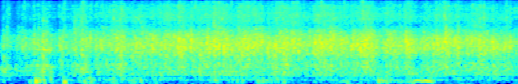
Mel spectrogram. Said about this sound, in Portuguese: Pode aplaudir a ele.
